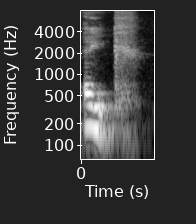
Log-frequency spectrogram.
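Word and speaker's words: ache: ايضا كلمه ايك ايك بمعنى الم.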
